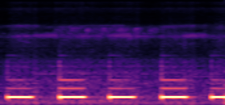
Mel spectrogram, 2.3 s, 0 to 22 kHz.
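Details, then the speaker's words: Mahindra Scorpio N BS6 diesel, ignition switched on, in cabin: five even mid-pitched beeps with instrument cluster showing the diesel particulate filter Regen Required warning, needing DPF regeneration/reset. "यह देख लो यह चीज आपको दिखाई दे रही है ना यह है रीजन रिक्वायर्ड वाला सिंबल यह सिर दर्दी है डीजल वेरिएंट की खास करके पेट्रोल में यह प्रॉब्लम नहीं आती"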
